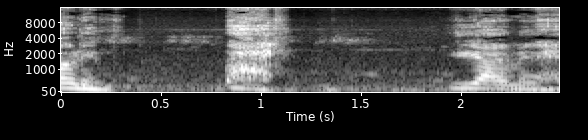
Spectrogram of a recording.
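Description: A person clears their throat once about a second in, a short harsh burst, after a brief voiced syllable at the start.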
